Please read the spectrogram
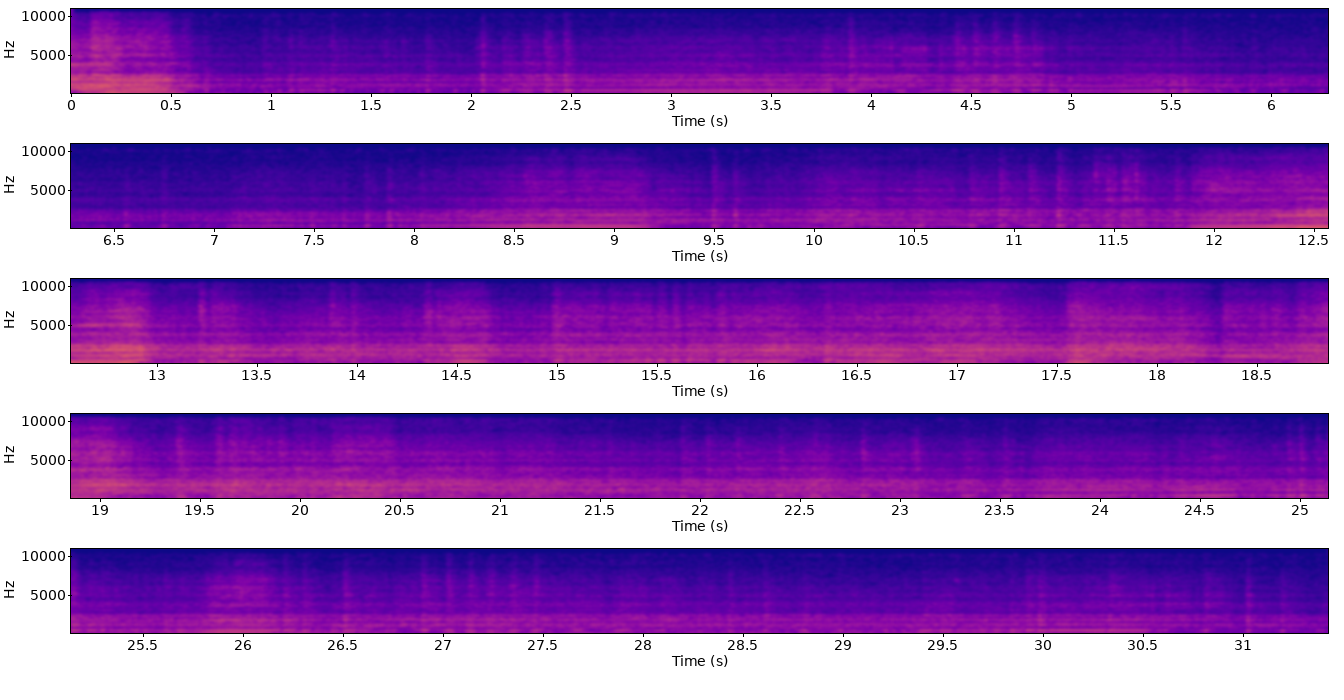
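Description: Dirt bike engine revving up and falling back again and again as the bike is ridden over a dirt track, with a heavy low rumble of wind on the helmet-mounted microphone. A single sharp knock comes a little past halfway.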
